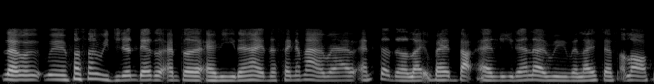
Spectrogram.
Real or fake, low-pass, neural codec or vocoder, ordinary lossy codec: fake; 5.4 kHz; codec, 16 kHz, 1 kbps, X-Codec, HuBERT features, trained on balanced general audio; none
